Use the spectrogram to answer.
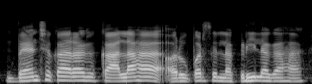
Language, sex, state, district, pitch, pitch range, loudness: Hindi, male, Jharkhand, Garhwa, 170 Hz, 150-175 Hz, -16 LUFS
